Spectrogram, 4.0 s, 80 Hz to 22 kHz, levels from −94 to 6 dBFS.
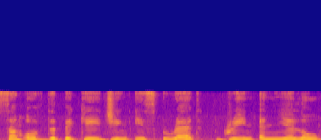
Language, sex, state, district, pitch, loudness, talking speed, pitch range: English, female, Nagaland, Kohima, 230 Hz, -16 LUFS, 135 wpm, 215-240 Hz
